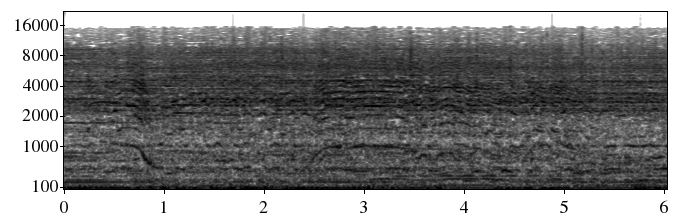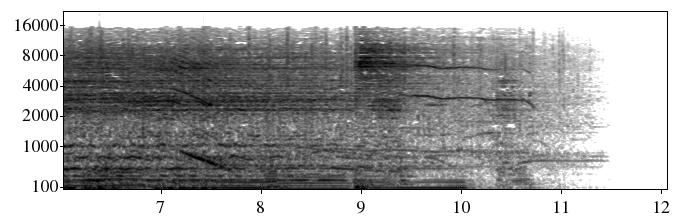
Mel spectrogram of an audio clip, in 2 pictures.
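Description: Live blues-rock band playing a boogie with electric guitars, bass and drums, the guitars sliding in pitch. About nine seconds in comes a sharp final accent, the bass and drums stop about a second later, and the last ringing guitar fades out to silence.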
